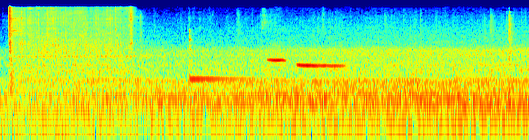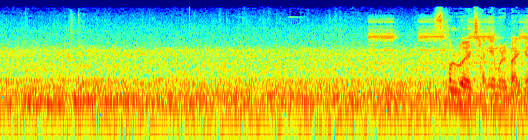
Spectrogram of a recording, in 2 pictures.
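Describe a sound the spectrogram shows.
A deep mechanical rumble drones steadily.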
